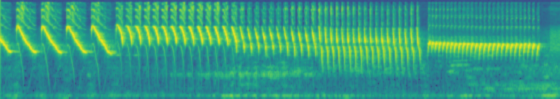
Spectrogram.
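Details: Canary song used as a lure for other canaries: four quick falling whistles, then a fast rattling trill that shifts pitch in steps and ends in a long smooth buzzy roll, with low background hum.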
